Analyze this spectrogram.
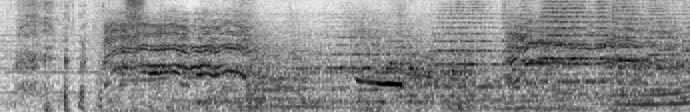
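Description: Shrill, wavering squeals made by pulling dental floss from a Tom's of Maine dental floss box, used as a pteranodon scream, sliding up and down in pitch as they layer over a dense rumbling bed. A few sharp percussive hits open the sequence before the shrieks take over.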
